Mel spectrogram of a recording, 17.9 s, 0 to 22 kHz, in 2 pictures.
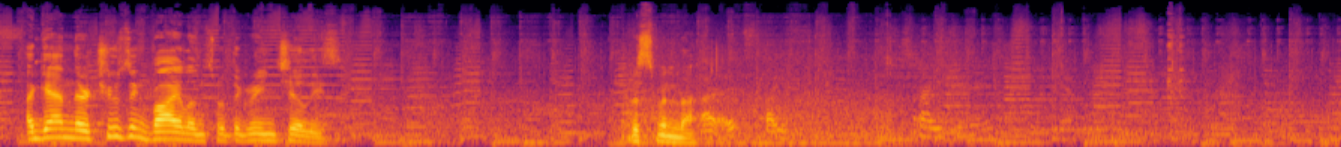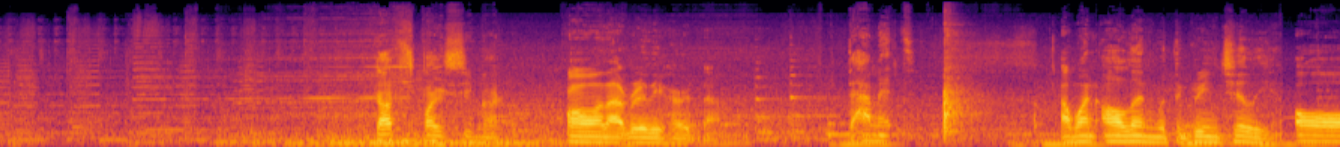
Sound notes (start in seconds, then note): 4.3 speaks Arabic; 7.0 upbeat music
